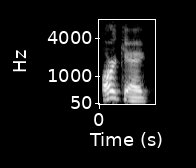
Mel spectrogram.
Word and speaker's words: arche: And so we pronounce that arche.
